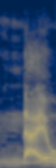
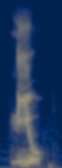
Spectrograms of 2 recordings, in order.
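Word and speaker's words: Nioh: currently you have played nayo also Neo Neo is the correct pronunciation I use here you've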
